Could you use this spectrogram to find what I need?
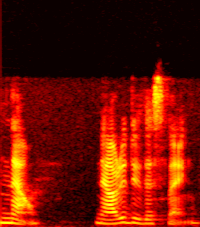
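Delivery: ordinary delivery, nothing marked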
